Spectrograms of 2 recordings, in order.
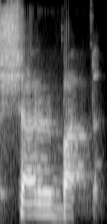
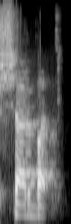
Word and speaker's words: sharbat: Well, it's in Hindi is pronounced as shbat. Anybody knows what is sharbat?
